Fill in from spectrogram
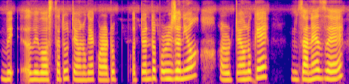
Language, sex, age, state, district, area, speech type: Assamese, female, 18-30, Assam, Sivasagar, rural, spontaneous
